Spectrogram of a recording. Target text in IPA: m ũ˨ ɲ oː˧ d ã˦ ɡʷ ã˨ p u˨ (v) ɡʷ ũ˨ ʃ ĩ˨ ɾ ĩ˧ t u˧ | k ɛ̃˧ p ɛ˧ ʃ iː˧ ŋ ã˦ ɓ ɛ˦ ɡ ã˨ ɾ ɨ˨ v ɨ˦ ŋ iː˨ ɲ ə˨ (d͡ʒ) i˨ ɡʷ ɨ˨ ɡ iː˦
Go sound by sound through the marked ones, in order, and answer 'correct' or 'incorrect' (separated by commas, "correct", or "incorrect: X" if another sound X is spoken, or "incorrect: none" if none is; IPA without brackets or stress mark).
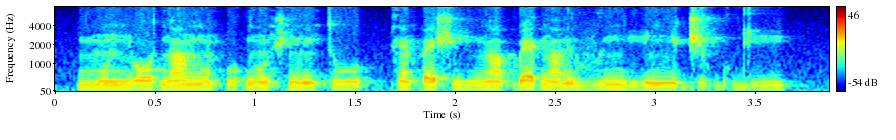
incorrect: none, correct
